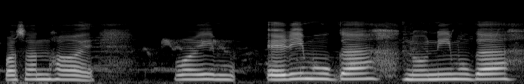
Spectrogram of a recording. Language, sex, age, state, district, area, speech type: Assamese, female, 30-45, Assam, Sivasagar, rural, spontaneous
